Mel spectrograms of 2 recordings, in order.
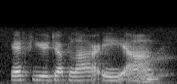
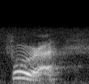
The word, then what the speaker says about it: Furer: of course Adam's uh surname is actually fur f u r e r his grandfather was a Swiss German now his name is pronounced fura however as a child anytime we went any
